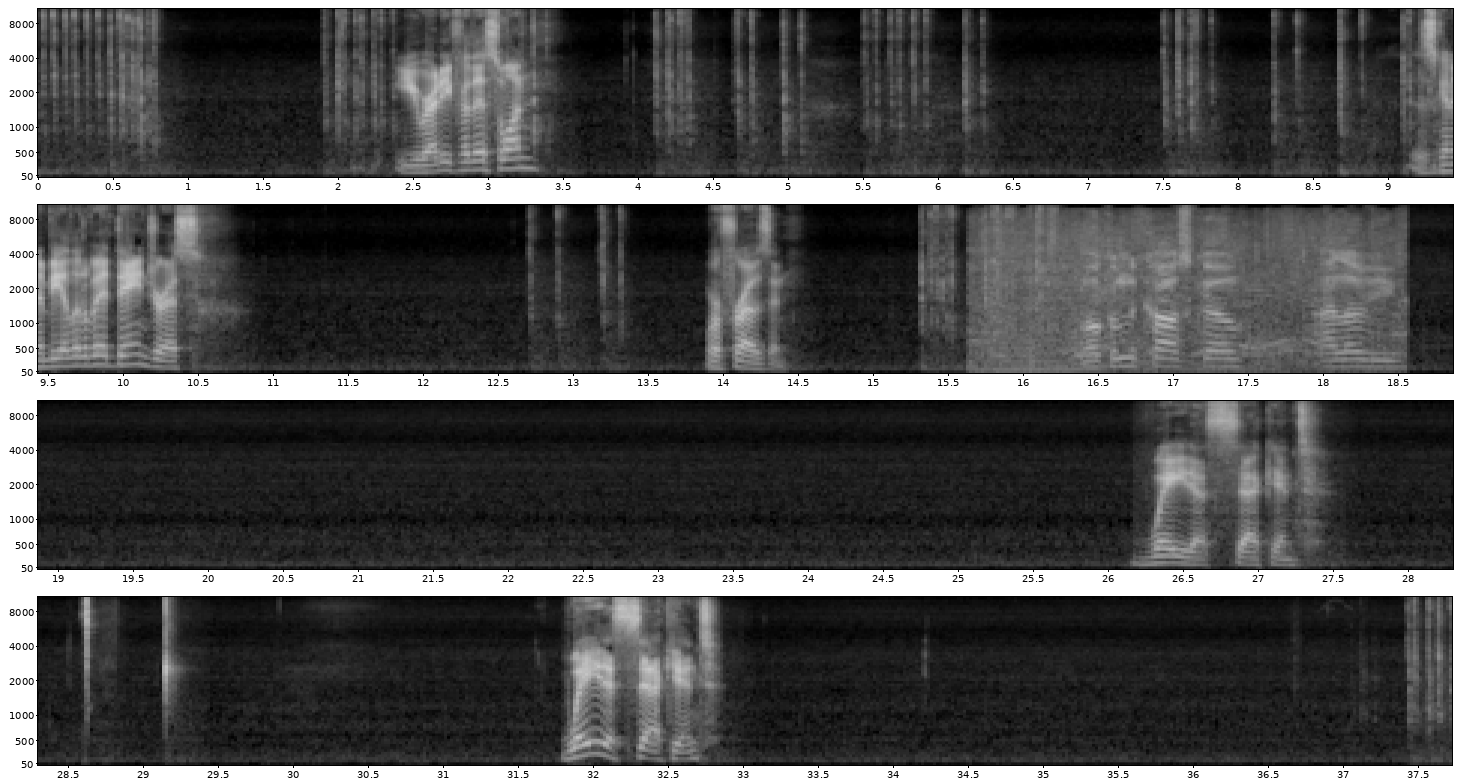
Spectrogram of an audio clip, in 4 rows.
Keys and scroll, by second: 0.0-5.7 typing, 4.7 Return, 7.1-7.8 typing, 8.8 ctrl+w, 8.9 ctrl+o, 9.0-10.7 typing, 12.4-12.9 typing, 14.8-16.3 typing, 37.2 ctrl+a, 37.3-37.7 typing.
